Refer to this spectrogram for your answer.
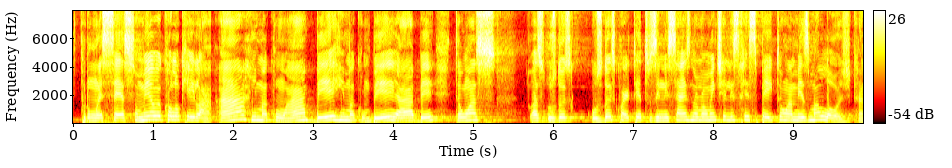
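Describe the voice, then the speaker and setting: A woman's voice: fairly high pitch, mellow, big-room sound. A literature teacher, giving a casual, chatty lesson and often asking her students if they are following. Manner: chatty, informal, asks listeners for agreement.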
